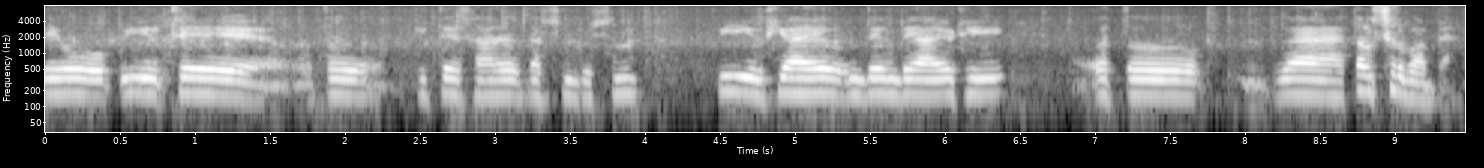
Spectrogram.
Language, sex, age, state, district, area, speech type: Dogri, female, 45-60, Jammu and Kashmir, Reasi, rural, spontaneous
